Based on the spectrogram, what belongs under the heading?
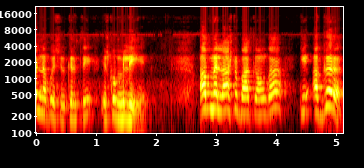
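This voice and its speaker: A man with a very high voice offers direct commentary on veterans' affairs, speaking emphatically to his listeners. He explains, pleads with them, and keeps repeating a tag question as he goes, all on dull-sounding audio.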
